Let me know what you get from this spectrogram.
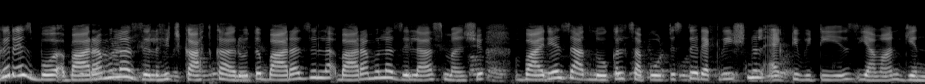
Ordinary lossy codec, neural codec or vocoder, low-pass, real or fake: none; none; none; real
